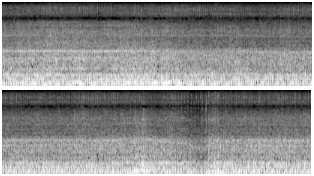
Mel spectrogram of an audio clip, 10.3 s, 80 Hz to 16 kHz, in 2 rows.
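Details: Honda HRR216 Harmony II QuadraCut push mower, no blade fitted, after starting spray: smooth, steady idle hum at an even pace with no stumbling; engine runs cleanly, normal idle.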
